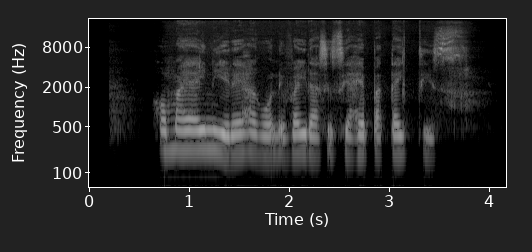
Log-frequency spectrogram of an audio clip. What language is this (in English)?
Kikuyu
